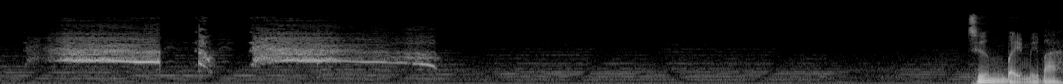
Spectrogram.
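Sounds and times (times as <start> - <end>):
anguished wailing screams: 0.2 - 4.4
speech: 9.7 - 10.6.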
